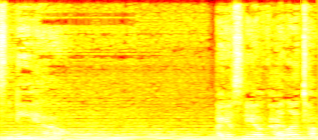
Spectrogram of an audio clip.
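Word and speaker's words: 你好: Lei ho. What does that mean? It means hi. No, you pronounced it wrong. It's ni hao.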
